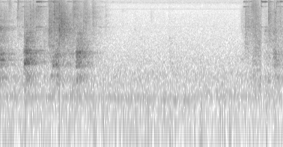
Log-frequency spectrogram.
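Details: Airedale Terrier named Max picking on another dog, Gabi: a few sharp bright barks and yips in the first two seconds, a quiet pause, then a fresh burst of barking near the end.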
